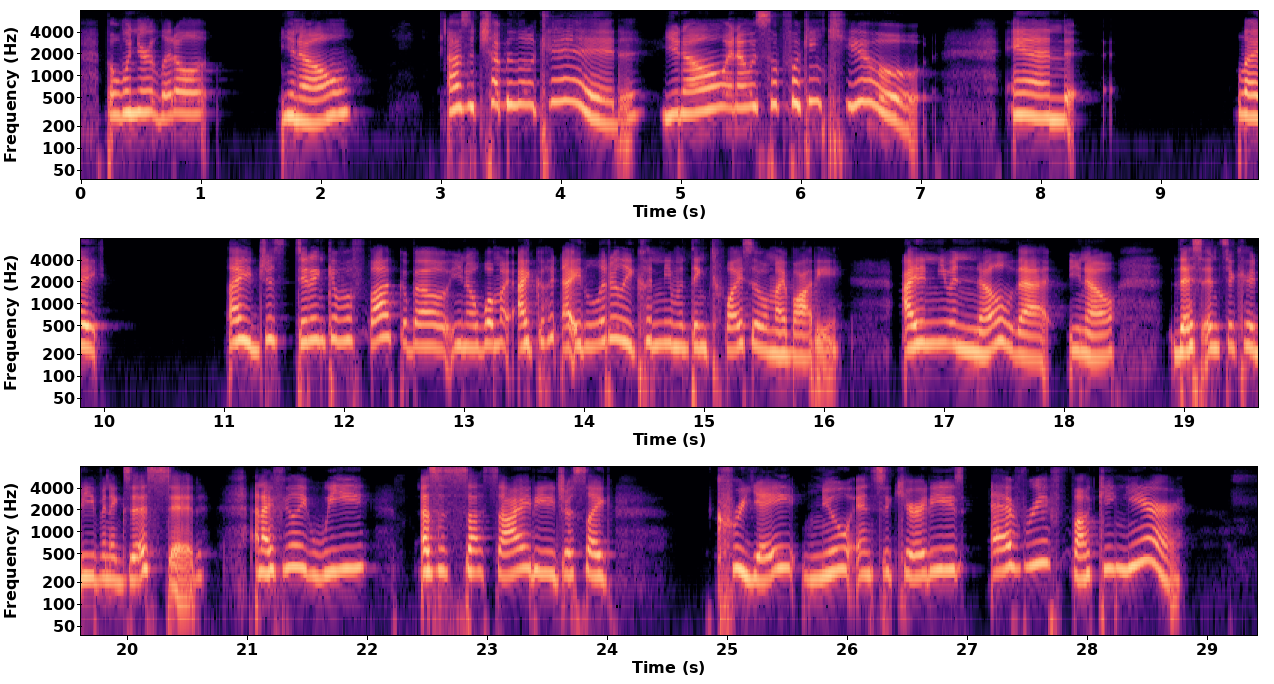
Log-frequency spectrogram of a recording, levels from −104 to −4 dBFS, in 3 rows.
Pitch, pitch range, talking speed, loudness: 280 Hz, 250-310 Hz, 145 wpm, -24 LUFS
